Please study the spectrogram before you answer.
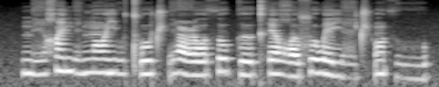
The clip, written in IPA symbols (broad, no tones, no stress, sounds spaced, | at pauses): n e̤ χ ẽ ŋ e̤ ŋ õ j ṳ tʼ u t͡ʃʼ e̤ ʕ o θ u k ɯ kʰ e ʁʷ ə sʷ ɯ w e j ɛ̤ t͡ʃʼ ũ θ ṳ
